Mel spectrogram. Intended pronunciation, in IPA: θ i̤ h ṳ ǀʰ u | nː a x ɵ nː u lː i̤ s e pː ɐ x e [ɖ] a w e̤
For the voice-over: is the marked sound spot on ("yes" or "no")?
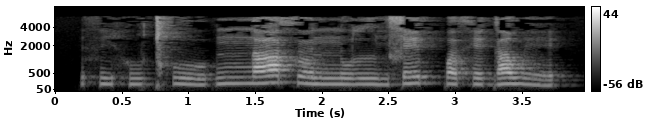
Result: no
